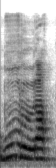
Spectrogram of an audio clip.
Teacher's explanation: 미음에다가 으가 왔는데 원순모음화 적용해줘야 돼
